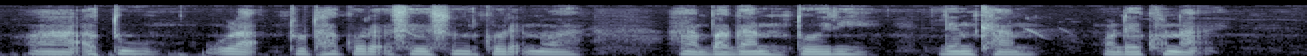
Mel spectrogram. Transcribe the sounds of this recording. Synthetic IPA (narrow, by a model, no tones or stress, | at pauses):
aʔə̰t̪uuɽa̰ʔʈuʈʰakɔɾɛ̰ʔsɛsuɾkɔɾɛ̰ʔnɔwa | hãbaɡant̪ɔjɾi | lɛnkʰan | ɔ̃ɖɛkʰɔna̰ʔ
